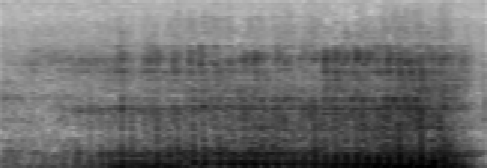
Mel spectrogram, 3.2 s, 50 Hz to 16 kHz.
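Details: Deuce, an approximately 2-3-year-old male blue brindle Neapolitan Mastiff, snoring in sleep: a rough, rattling low snore that builds in loudness over about three seconds, with rapid fluttering vibration.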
